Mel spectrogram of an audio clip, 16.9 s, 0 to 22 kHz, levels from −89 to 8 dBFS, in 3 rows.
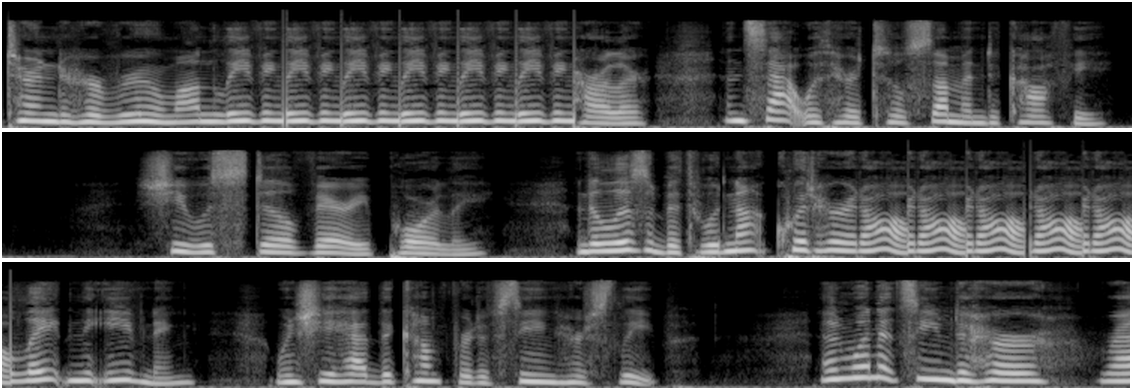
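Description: A scratch on the disc is making the laser jump back one track at the same point on every turn, so the CD is stuck on one turn. From 1.40 to 2.86 s the same 0.29 s slice of speech plays five times, and from 10.17 to 11.34 s a 0.29 s slice repeats four times. Each jump brings a brief mute, giving the fast, even stutter of a skipping CD.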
